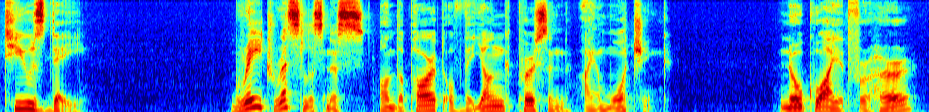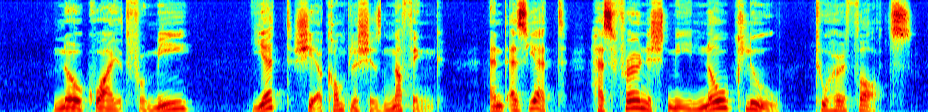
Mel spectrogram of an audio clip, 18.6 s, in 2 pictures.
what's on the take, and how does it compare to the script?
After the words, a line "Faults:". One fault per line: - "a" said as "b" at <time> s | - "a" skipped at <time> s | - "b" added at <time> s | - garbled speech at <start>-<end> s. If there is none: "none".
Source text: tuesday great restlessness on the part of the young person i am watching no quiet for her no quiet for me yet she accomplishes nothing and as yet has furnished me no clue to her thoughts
tuesday great restlessness on the part of the young person i am watching no quiet for her no quiet for me yet she accomplishes nothing and as yet has furnished me no clue to her thoughts
Faults:
none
